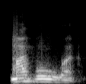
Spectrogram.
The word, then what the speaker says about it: magoa: interessante isso aí pessoal mágoa magoa a mágoa é um substantivo magoa é um verbo conjugado ele magoa perceberam Além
